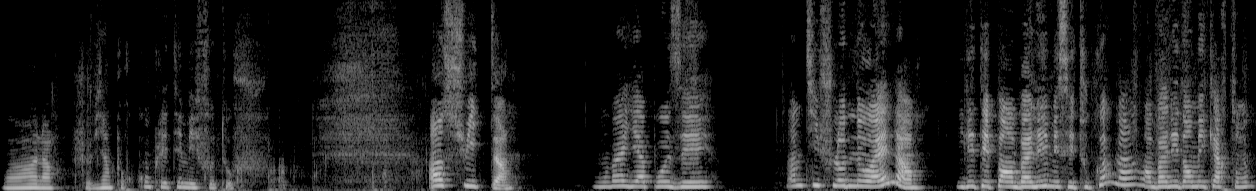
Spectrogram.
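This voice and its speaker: A woman with a fairly high voice talks viewers through a craft project step by step. She keeps a relaxed, chatty flow, explaining as she works and now and then muttering softly to herself. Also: measured pace, pauses often, slight background noise. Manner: chatty, explains while working, with quiet muttered asides. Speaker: crafter presenting a scrapbooking tutorial. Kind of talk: casual step-by-step craft tutorial.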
